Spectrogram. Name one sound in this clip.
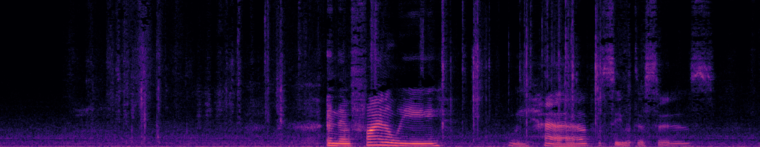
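Sheets of paper rustle and crinkle as they are handled.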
